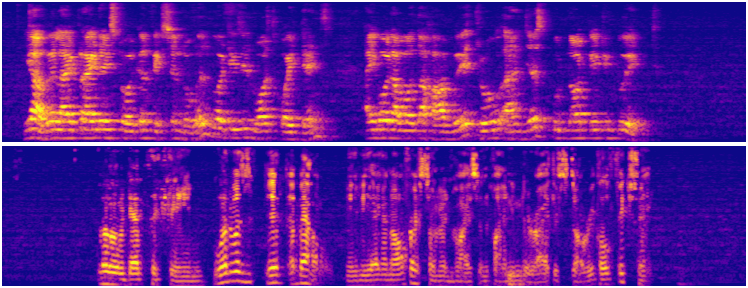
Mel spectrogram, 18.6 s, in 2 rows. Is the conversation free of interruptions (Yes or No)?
Yes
